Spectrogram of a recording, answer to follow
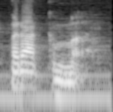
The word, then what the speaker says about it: pragma: La palabra pragmatismo proviene del griego pragma. Ahí está en griego, para pronunciarlo en español, ahí está, pragma, P-R-A-G-M-A, pragma, que significa acción.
